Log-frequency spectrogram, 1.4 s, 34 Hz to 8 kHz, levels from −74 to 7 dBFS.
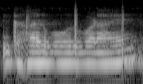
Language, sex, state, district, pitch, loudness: Hindi, male, Jharkhand, Deoghar, 135 Hz, -20 LUFS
